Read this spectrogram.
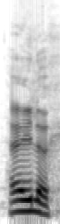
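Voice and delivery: "Heilig" with its first syllable said "hoy", like huilig; mispronounced Afrikaans. Retold or imitated. Preacher demonstrates the typo to church, "Heilig" misread as huilig. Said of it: "All the English people going".

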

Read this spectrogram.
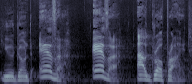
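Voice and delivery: low, slow, lightly imitated Oxford accent; deliberate Oxford English, pausing for weight; John Stott. Elderly mentor correcting his younger friend, measured Oxford accent. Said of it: "in his Oxford accent".

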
